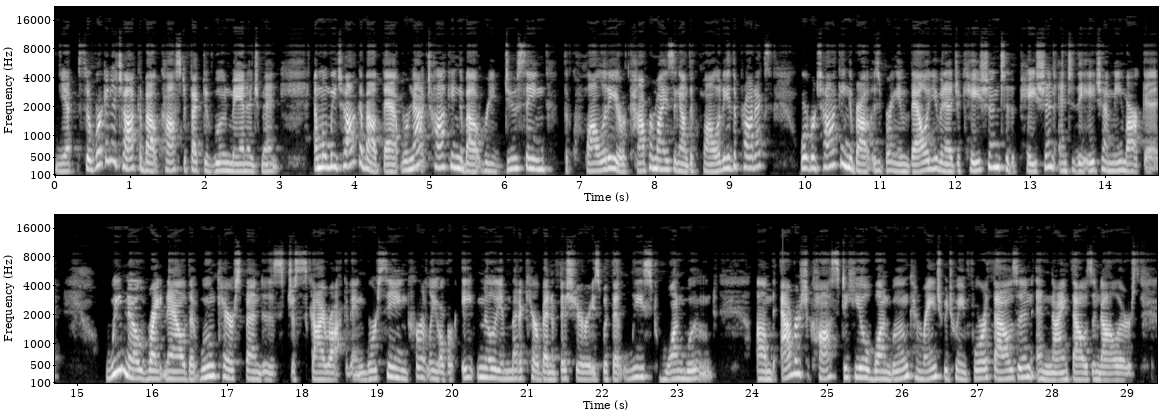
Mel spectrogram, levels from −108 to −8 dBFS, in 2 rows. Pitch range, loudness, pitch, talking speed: 175-230 Hz, -23 LUFS, 195 Hz, 175 wpm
